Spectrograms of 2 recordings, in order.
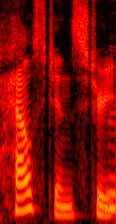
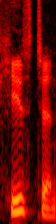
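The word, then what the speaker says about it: Houston Street: the classic one in New York City is hon Street and as a Tex and you probably appreciate that many people from the rest of the country assume that it's pronounced Houston as in Sam Houston U but it isn't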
